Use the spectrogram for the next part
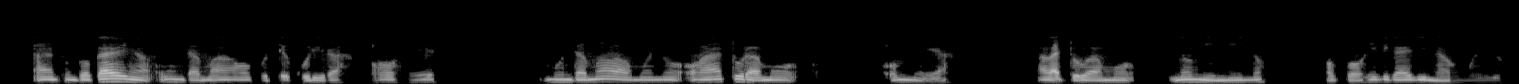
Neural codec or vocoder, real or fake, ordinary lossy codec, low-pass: none; real; AAC, 24 kbps; 3.6 kHz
